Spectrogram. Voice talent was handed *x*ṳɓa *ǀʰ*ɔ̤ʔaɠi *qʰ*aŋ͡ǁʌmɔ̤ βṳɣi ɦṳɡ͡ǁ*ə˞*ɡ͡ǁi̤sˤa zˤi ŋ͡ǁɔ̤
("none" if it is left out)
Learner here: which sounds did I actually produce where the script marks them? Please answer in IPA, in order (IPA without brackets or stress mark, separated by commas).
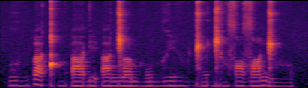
ɣ, ǃʰ, ʔ, ə˞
